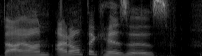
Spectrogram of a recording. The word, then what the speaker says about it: Dion: His radiance requests that your highness maintain position here and it's pronounced Dion. I don't think his is. Yeah, it is Dion.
